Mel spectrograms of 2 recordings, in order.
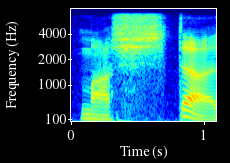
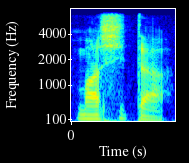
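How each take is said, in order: First: The vowel after sh is dropped. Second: The vowel after sh is fully voiced. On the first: The speaker calls it right. "mashita is how that ends" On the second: The speaker calls it wrong. "not mashita"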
